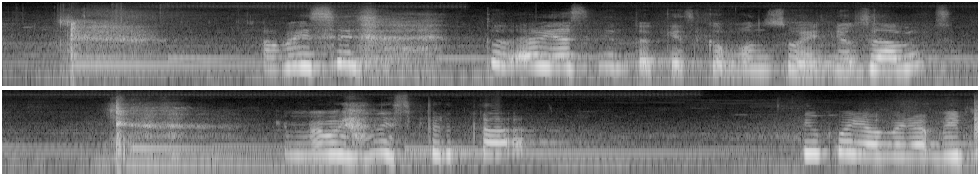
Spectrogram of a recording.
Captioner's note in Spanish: Sollozos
